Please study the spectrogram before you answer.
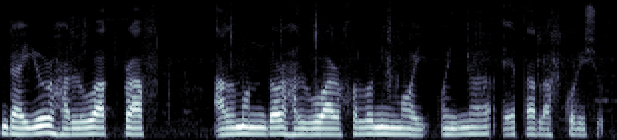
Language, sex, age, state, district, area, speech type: Assamese, male, 30-45, Assam, Darrang, rural, read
